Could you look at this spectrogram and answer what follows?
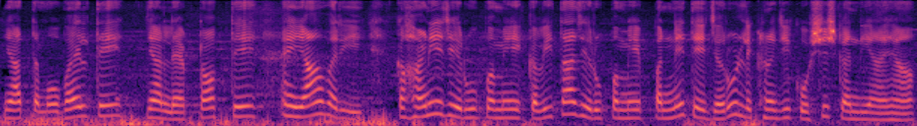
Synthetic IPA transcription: jãt̪ɐmoːbaːɪlt̪ejalɛːp̚ʈɔːp̚t̪eɛ̃ːjãʋɐɾikɐɦaːɽ̃iəd͡ʑeːɾuːpə̆mẽkɐʋit̪ad͡ʑeːɾuːpə̆mẽpɐnet̪ezɐɾuːɾlɪkʰəɽ̃d͡ʑiːkoːʃɪʃkɐ̃nd̪iaːɦijãː

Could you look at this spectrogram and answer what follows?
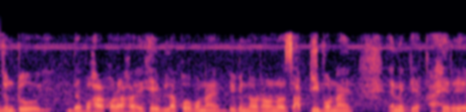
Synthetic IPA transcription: zuntʊbɛbɔɦaɹkɔɹaɦɔjxejbilakobɔnajbibʱinːɔdʱɔɹɔnɔɹzapibɔnaj | ɛnɛkɛkaɦɛɹɛ

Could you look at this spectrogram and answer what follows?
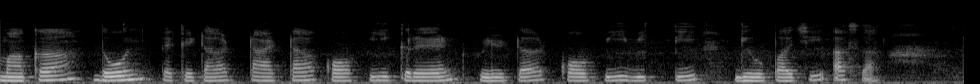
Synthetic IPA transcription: m̤akad̪onpɛkeʈaʈaʈakɔfiɡɾɛɳɖfilʈəɾkɔfiʋikt̪i | ɡʱɛwpat͡ɕiʔəsa̰

